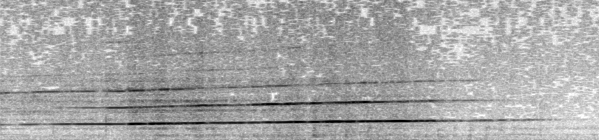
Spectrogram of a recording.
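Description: Solo violin holding a soft, high note that glides slowly upward, fading away near the end.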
